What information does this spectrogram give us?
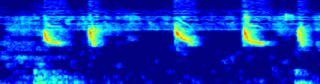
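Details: Black-capped white-eye (Zosterops atricapilla) in the morning giving five loud, high, downslurred chirps spaced irregularly, with low rumbling background noise.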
